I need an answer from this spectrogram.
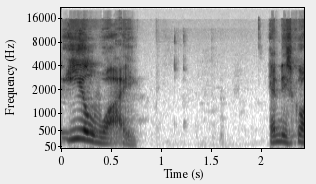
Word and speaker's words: Ely: Oh, it's Ely. We pronounce it Ely.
